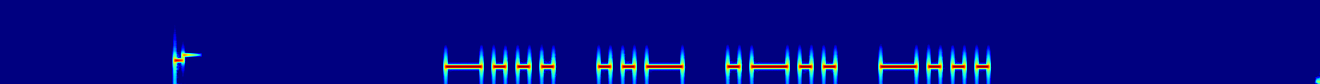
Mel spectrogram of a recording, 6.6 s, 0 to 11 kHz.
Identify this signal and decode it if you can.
Morse code, heard as a keyed tone, about 20 wpm, 700 Hz. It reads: BULB
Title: 258 Lesson 42c - Words 16-20wpm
